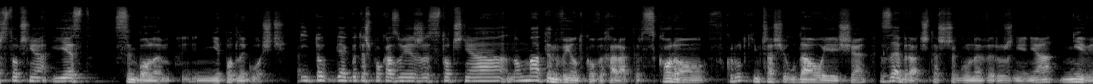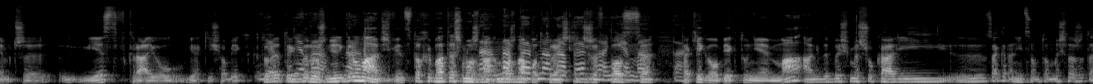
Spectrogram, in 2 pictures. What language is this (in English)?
Polish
